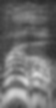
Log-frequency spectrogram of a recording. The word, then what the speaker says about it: Rujo: Rujo, pronounced Ru, R-O-O-Ho, H-O, is the Spanish word for roar.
